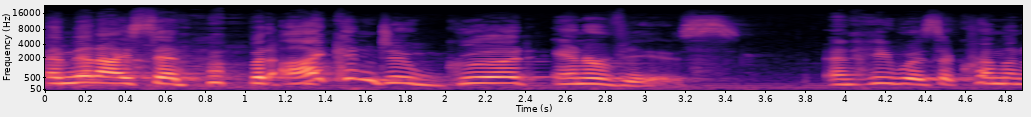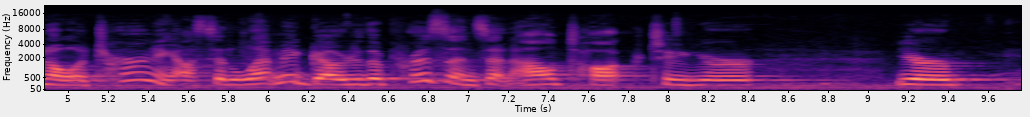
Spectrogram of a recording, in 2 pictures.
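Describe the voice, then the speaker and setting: Speaking at a moderate pace with a Southern US accent, a woman uses a high pitch and big swings in loudness. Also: lively intonation. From US South, Oxford, Mississippi. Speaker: tech company CEO. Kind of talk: live interview on stage. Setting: stage with audience.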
